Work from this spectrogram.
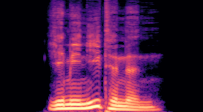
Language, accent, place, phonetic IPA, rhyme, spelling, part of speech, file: German, Germany, Berlin, [jemeˈniːtɪnən], -iːtɪnən, Jemenitinnen, noun, De-Jemenitinnen.ogg
- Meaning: plural of Jemenitin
